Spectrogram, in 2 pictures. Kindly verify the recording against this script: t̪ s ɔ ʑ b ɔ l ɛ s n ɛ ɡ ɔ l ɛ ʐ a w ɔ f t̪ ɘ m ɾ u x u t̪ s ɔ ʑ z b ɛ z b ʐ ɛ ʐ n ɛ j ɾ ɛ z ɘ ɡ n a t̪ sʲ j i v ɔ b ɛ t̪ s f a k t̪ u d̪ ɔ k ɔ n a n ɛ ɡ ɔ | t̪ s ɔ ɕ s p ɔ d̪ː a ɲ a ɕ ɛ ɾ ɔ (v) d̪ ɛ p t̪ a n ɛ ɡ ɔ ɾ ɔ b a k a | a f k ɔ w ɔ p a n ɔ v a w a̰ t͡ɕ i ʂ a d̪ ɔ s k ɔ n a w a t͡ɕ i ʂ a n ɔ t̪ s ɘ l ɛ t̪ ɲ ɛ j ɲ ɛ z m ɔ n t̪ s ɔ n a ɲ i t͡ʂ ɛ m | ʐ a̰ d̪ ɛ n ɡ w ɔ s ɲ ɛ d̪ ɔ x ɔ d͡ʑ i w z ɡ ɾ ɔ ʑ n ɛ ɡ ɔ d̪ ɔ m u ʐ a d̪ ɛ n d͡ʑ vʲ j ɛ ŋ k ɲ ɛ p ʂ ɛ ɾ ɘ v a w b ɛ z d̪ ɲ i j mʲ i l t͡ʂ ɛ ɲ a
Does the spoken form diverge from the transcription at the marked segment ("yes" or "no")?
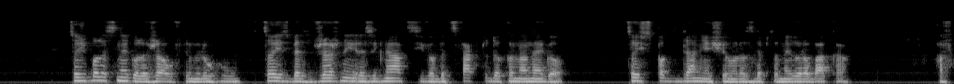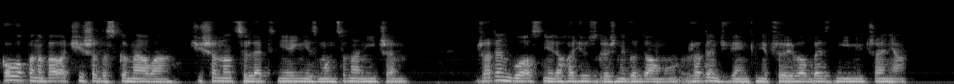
yes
